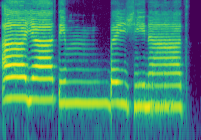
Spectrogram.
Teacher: इकलाब का कायदा होगा, नून की आवाज को मीम के साथ बदल देंगे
